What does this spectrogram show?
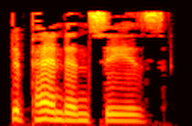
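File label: "dependencies", British English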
